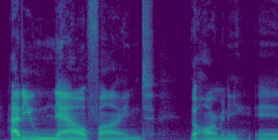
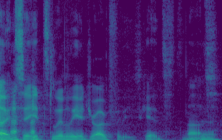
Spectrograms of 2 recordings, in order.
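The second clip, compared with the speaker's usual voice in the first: ordinary talk, nothing marked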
